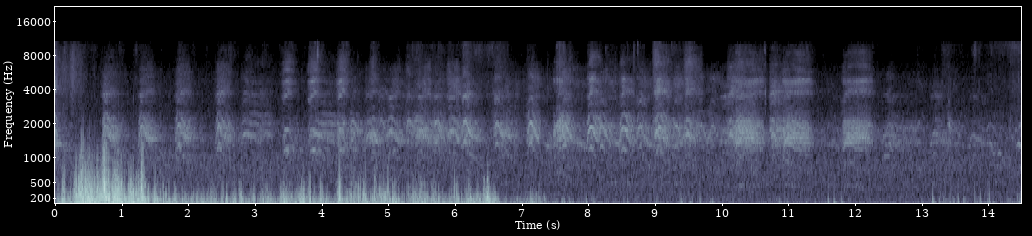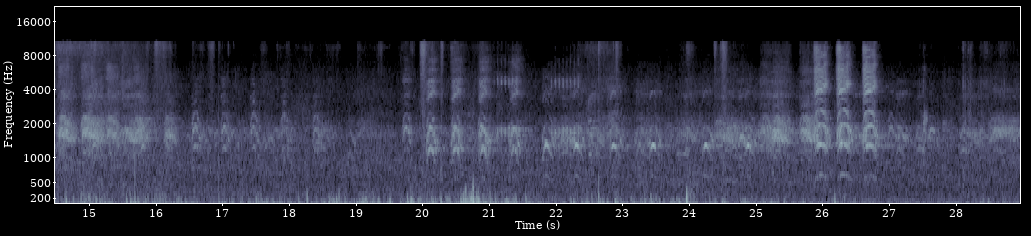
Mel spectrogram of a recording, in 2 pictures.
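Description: A large flock of American crows cawing constantly, many calls overlapping. A low rumble lies under the calls for the first six seconds or so, then drops away.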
